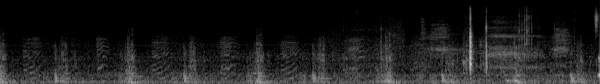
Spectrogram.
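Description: Faint, irregular knocks and rustling inside a parked car, with two sharp clicks a little before the end.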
